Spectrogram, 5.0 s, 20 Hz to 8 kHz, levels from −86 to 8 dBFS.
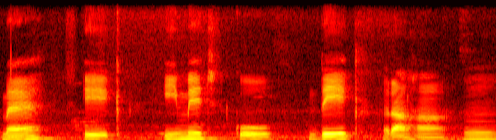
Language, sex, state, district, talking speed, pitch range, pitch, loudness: Hindi, male, Chhattisgarh, Raipur, 85 wpm, 110-145 Hz, 125 Hz, -19 LUFS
